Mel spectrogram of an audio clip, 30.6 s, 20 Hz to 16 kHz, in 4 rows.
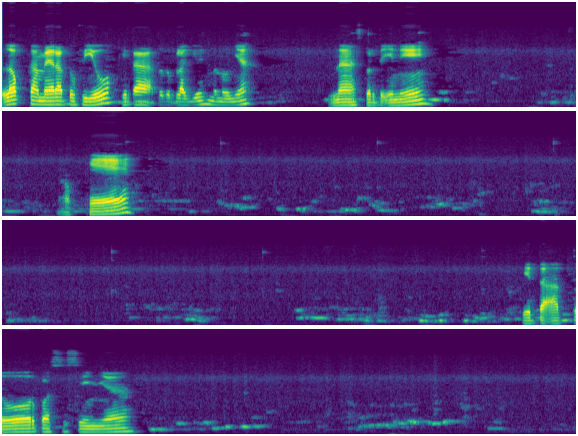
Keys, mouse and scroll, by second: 0.5 click, 2.7 n, 3.7-4.1 scroll down 4, 4.1-4.9 scroll up 3, 4.9 middle click, 6.2-6.6 scroll down 2, 6.6 scroll up 3, 7.0-8.0 scroll down 6, 8.0-9.0 scroll up 5, 9.0 scroll up 1, 9.5 scroll down 2, 10.1-10.6 scroll up 2, 10.6 middle click, 11.5 scroll down 2, 12.0-12.4 scroll up 2, 12.7 middle click, 14.3 scroll down 2, 16.8 middle click, 17.9-18.9 scroll up 2, 18.9 middle click, 20.4-21.1 scroll up 1, 21.1-21.7 scroll down 2, 21.8 middle click, 23.6-24.0 scroll down 1, 24.1-24.7 scroll up 2, 24.9-25.7 scroll down 2, 25.7 scroll up 1, 28.2 click.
